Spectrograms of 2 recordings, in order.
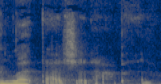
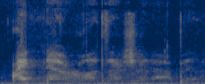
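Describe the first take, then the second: First: Whispered. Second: Fast, far softer whisper, almost gone; faint whisper. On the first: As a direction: say it under your breath in disbelief. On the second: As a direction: let it fade to a ghost of a whisper. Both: Real, not acted.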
